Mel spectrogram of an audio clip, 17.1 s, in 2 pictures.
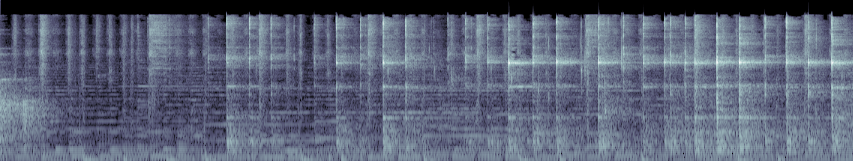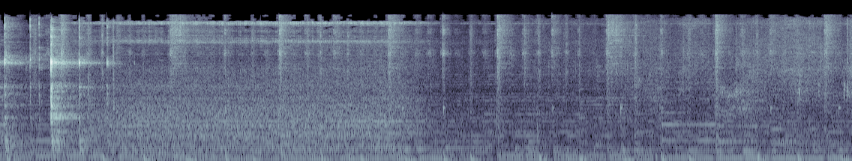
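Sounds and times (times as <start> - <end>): metal utensil clinking ceramic bowl: 2.1 - 9.8.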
